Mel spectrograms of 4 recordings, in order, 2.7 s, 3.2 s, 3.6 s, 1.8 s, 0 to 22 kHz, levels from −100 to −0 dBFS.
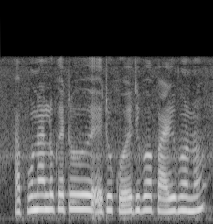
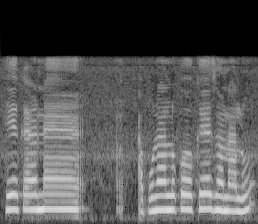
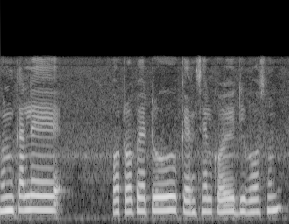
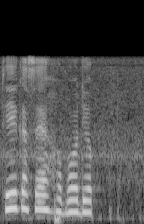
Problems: constant background noise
